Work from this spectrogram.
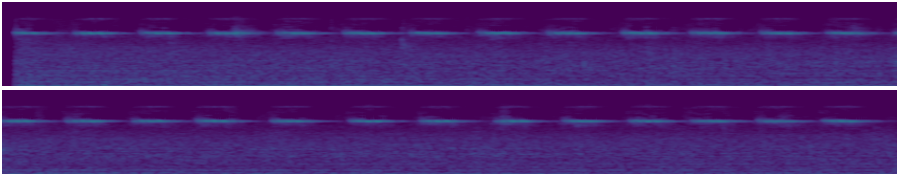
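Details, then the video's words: Cricket chirping steadily: short, high, shrill pulses repeated about three times per second, evenly spaced and even in loudness, with faint low background hum. "Cricket Chirp sound"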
